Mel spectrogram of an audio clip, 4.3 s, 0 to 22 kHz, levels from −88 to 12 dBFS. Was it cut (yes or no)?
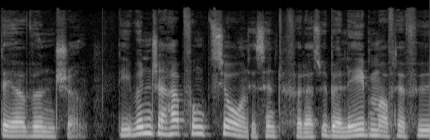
yes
